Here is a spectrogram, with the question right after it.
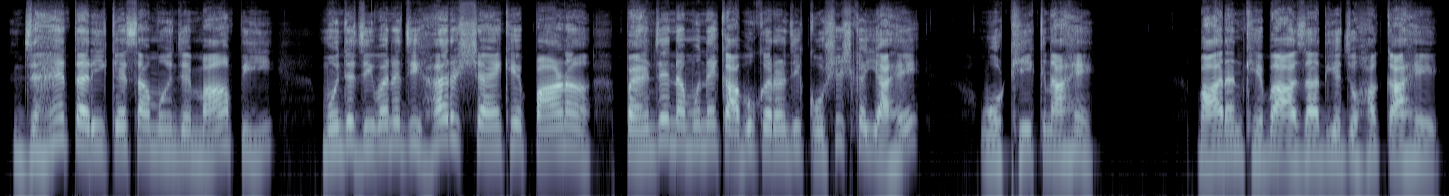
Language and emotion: Sindhi, angry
